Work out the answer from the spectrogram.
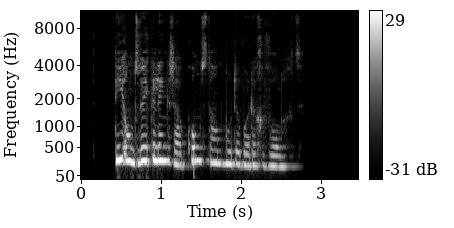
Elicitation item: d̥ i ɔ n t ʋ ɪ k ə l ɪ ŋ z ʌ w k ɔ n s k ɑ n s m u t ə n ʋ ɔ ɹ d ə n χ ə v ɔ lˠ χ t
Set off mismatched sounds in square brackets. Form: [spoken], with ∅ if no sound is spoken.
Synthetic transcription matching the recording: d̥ i ɔ n t ʋ ɪ k ə l ɪ ŋ z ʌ w k ɔ n s [t] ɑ n [t] m u t ə n ʋ ɔ ɹ d ə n χ ə v ɔ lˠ χ t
